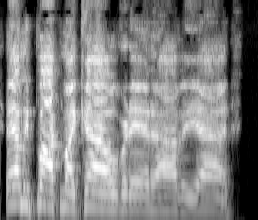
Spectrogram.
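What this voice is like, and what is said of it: Exaggerated Boston accent. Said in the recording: “We need you to do a Boston accent... do a Boston... Boston accent.”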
